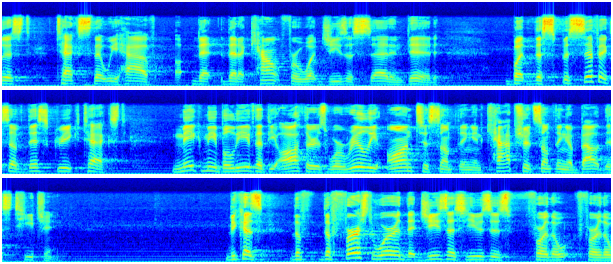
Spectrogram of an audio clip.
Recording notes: Sermon preached at RCHP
